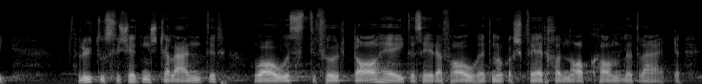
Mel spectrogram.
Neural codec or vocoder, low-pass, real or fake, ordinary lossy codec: none; 14.4 kHz; real; none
